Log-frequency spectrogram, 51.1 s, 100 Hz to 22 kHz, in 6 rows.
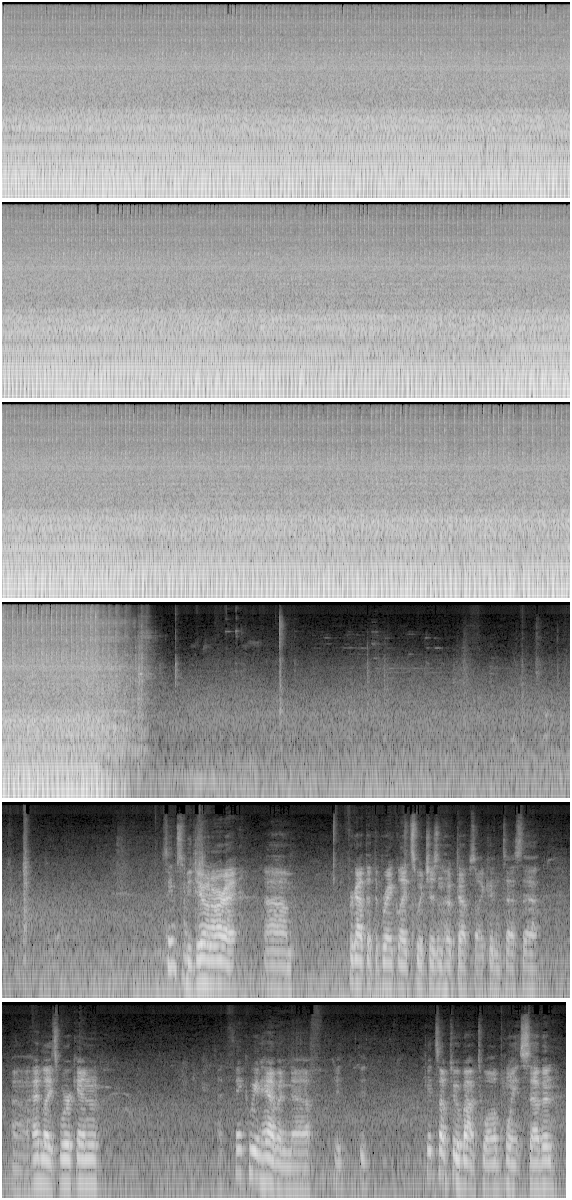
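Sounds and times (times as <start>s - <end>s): motorcycle engine running: 0.0s - 27.8s.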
